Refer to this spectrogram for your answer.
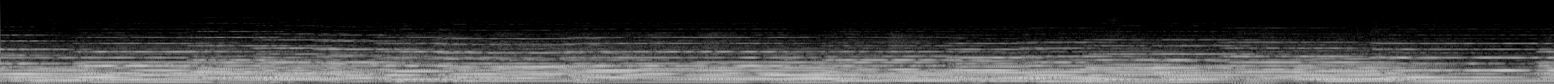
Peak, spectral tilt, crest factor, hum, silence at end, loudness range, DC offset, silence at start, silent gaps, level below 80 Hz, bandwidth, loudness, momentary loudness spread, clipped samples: -4 dBFS; -9 dB/octave; 12 dB; none; 0 s; 1 LU; under 0.1%; 0 s; none; -40 dBFS; 7.4 kHz; -17 LUFS; 3 LU; under 0.1%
